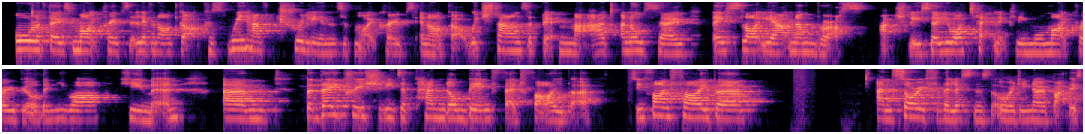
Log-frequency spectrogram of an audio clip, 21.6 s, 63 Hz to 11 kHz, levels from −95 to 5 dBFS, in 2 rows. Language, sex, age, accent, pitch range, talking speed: English, female, 20-39, British, 190-215 Hz, 175 wpm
